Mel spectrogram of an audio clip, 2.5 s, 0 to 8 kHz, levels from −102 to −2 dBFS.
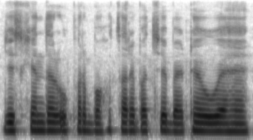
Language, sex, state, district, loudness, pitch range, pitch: Hindi, male, Jharkhand, Garhwa, -15 LUFS, 125-135 Hz, 130 Hz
